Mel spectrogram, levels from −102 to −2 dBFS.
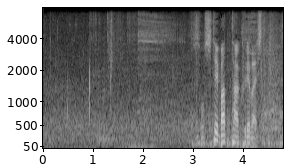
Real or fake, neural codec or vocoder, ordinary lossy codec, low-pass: real; none; none; 7.2 kHz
